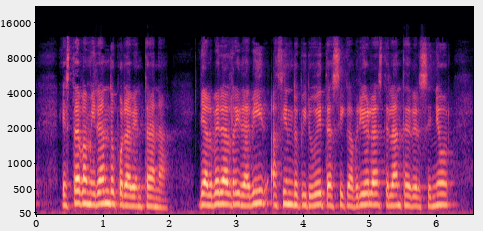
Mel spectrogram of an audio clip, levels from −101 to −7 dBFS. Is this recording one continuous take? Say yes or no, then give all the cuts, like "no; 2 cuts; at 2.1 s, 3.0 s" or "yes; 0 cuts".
yes; 0 cuts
